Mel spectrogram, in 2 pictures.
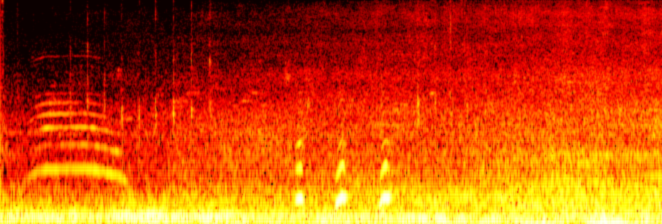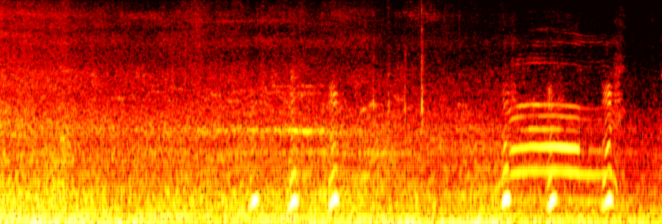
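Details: Stray mother cat being fed on the street gives a long falling meow, then quick squeaky chirping notes in runs of two or three, and a final meow near the end, over constant low road noise.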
